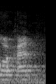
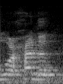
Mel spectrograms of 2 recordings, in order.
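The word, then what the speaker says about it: أحد: যদি আমরা কল্পনা না করি তাহলে উচ্চারণটা কেমন হবে? কুল হুয়াল্লাহু আহাদ। আর যদি কল্পনা করি তখন উচ্চারণ হবে কুল হুয়াল্লাহু আহাদ।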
